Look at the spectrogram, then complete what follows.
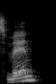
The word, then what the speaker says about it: Sven: myself so my name's Sven and it's literally pronounced like seven the number and without the first e um but on the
